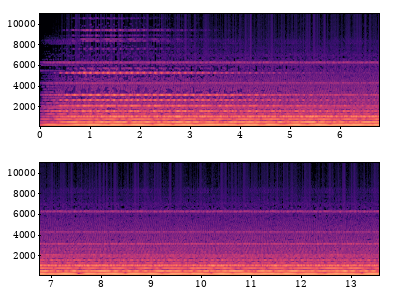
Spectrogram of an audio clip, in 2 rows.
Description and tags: Custom pad I created using TAL Sampler.
synthesizer, atmosphere, electronic, loop, pad, C3, sample, synth, ambient, single-note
